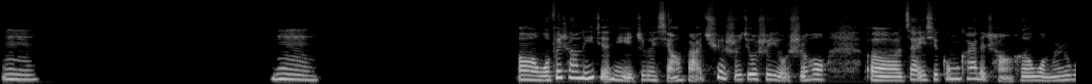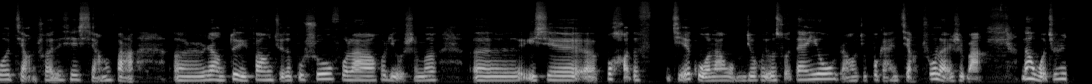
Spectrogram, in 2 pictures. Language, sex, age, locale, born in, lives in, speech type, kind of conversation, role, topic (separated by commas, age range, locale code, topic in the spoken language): Chinese, female, 45-49, zh-CN, China, United States, conversation, advice, advisor, 我想表达不同意见但担心引发冲突，该怎么办？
